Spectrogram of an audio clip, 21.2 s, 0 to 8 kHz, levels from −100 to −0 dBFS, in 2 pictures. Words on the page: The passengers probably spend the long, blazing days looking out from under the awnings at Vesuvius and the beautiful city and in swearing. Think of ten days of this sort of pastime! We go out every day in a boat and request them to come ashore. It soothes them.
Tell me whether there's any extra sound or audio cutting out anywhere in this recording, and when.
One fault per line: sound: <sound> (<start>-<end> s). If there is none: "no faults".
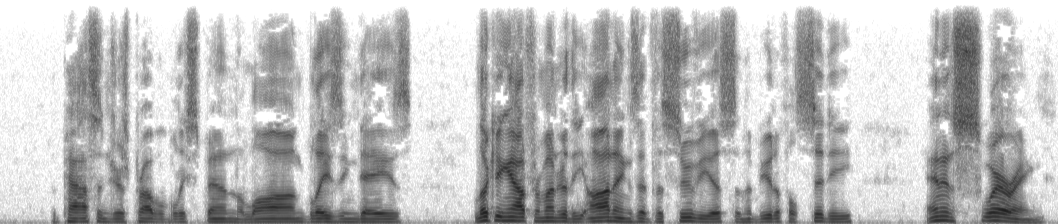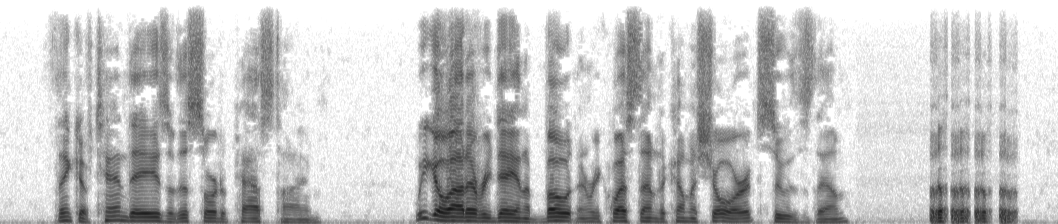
sound: laugh (19.9-20.8 s)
